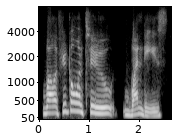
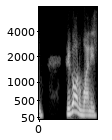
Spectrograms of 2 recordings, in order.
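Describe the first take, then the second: First: Higher, slow sing-song wife imitation; drawn-out mimic of wife's suggestion; quoting wife. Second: Said in the usual way.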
